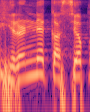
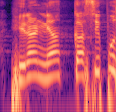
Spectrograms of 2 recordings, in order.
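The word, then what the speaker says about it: हिरण्यकशिपु: है, सूर्पणखा होता है, ऐसा ही हिरण्य कश्यप नहीं, हिरण्य क्या मिल जाएगा, हिरण्य कशिपु शब्द मिलता है, हिरण्य कशिपु, उच्चारण सुधारेंगे बहुत आसान है, ठीक है।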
